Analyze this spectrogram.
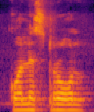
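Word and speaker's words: cholesterol: आपको याद रखना है कि सी एच से पहले कुछ नहीं हो, सी एच के बाद में ओ वोवेल हो, ओ के बाद में एल कॉन्सोनेंट, एल के बाद में ई वोवेल, उसके बाद में कुछ भी हो, तो ऐसी कंडीशन में सी एच का उच्चारण होगा क।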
